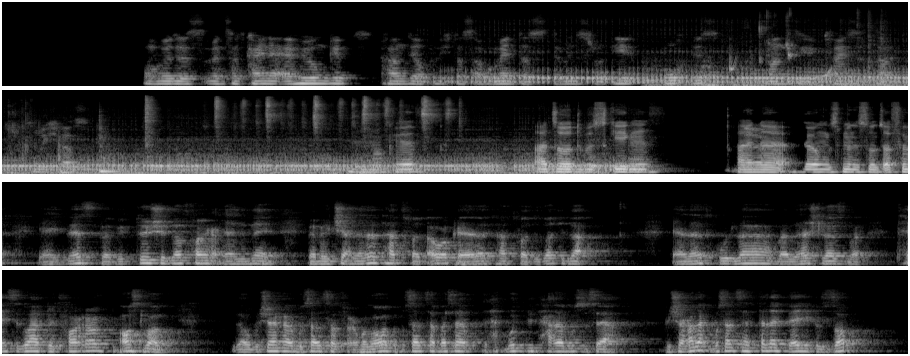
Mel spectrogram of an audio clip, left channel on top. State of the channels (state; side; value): different; both; correlation -0.01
